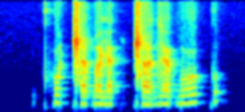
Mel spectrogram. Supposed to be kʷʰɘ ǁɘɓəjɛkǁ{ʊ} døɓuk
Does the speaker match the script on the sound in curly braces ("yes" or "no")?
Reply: no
